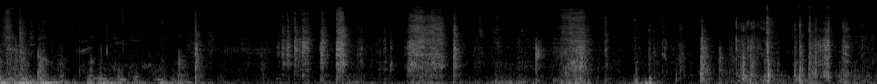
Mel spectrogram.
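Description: Scissors snip and crinkle through paper while cutting out paper stars, a close, soft run of rustles and repeated sharp cuts, with faint background noise.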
